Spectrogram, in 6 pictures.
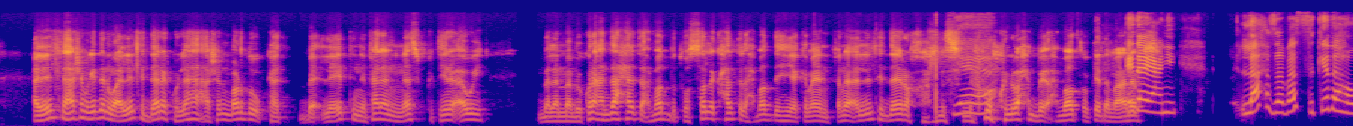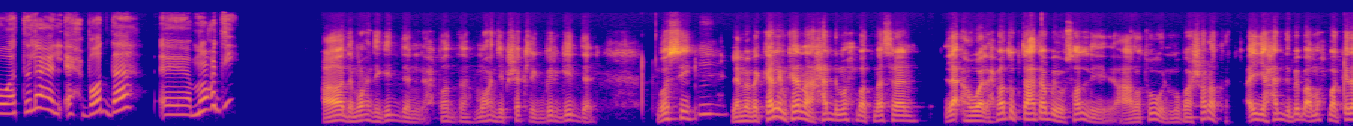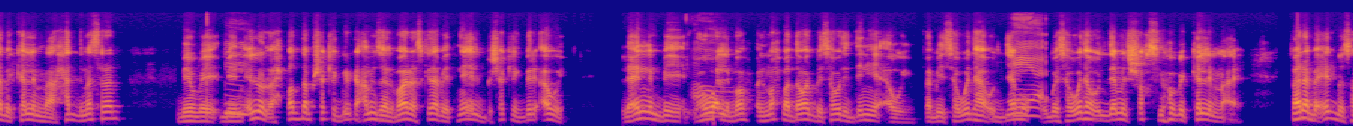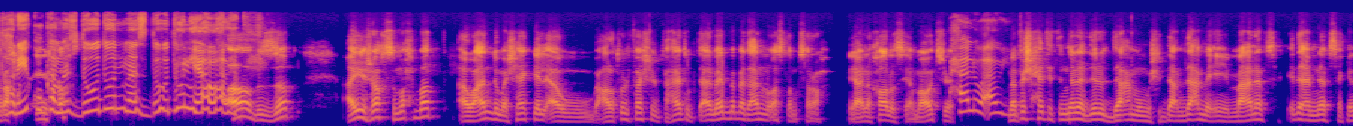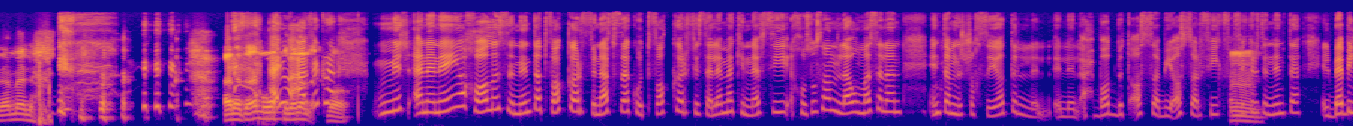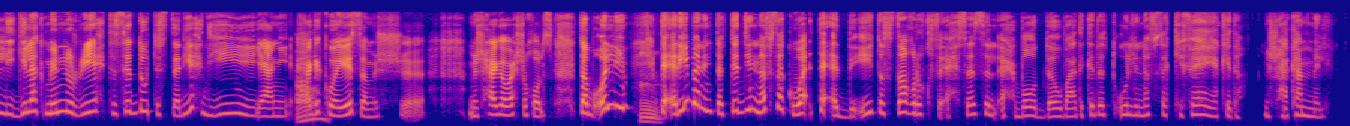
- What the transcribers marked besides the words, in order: laughing while speaking: "خالص، اللي هو كل واحد بإحباطه كده مع نفسه"; other background noise; in English: "الvirus"; laughing while speaking: "اللي هو"; laughing while speaking: "يا ولدي"; other noise; laugh; laughing while speaking: "أنا ما لي أنا أدعمه، واخد أنا الإحباط"; tapping
- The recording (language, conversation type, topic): Arabic, podcast, إيه اللي بيحفّزك تكمّل لما تحس بالإحباط؟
